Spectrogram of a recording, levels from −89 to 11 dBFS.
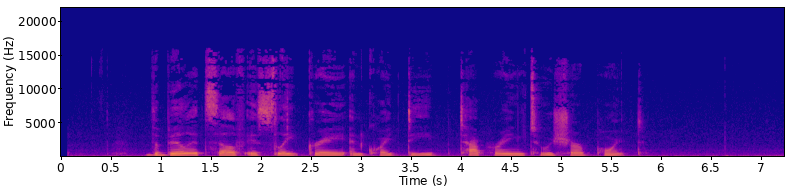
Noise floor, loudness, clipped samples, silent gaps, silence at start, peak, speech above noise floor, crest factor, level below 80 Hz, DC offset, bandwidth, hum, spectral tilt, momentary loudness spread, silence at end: -56 dBFS; -32 LUFS; under 0.1%; none; 0.55 s; -14 dBFS; 25 dB; 18 dB; -58 dBFS; under 0.1%; 16 kHz; none; -5 dB/octave; 10 LU; 0.25 s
